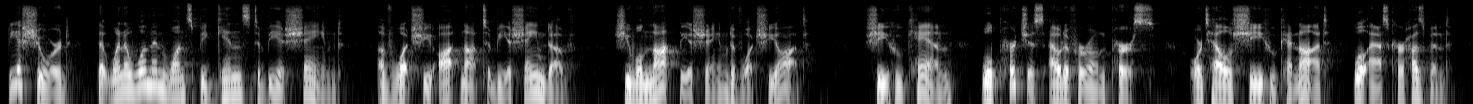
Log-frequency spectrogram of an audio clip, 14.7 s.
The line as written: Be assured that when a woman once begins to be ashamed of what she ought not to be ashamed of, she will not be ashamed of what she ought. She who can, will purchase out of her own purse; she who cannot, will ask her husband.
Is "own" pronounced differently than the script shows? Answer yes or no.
no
